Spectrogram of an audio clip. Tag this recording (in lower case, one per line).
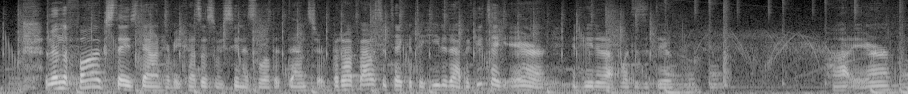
speech
music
